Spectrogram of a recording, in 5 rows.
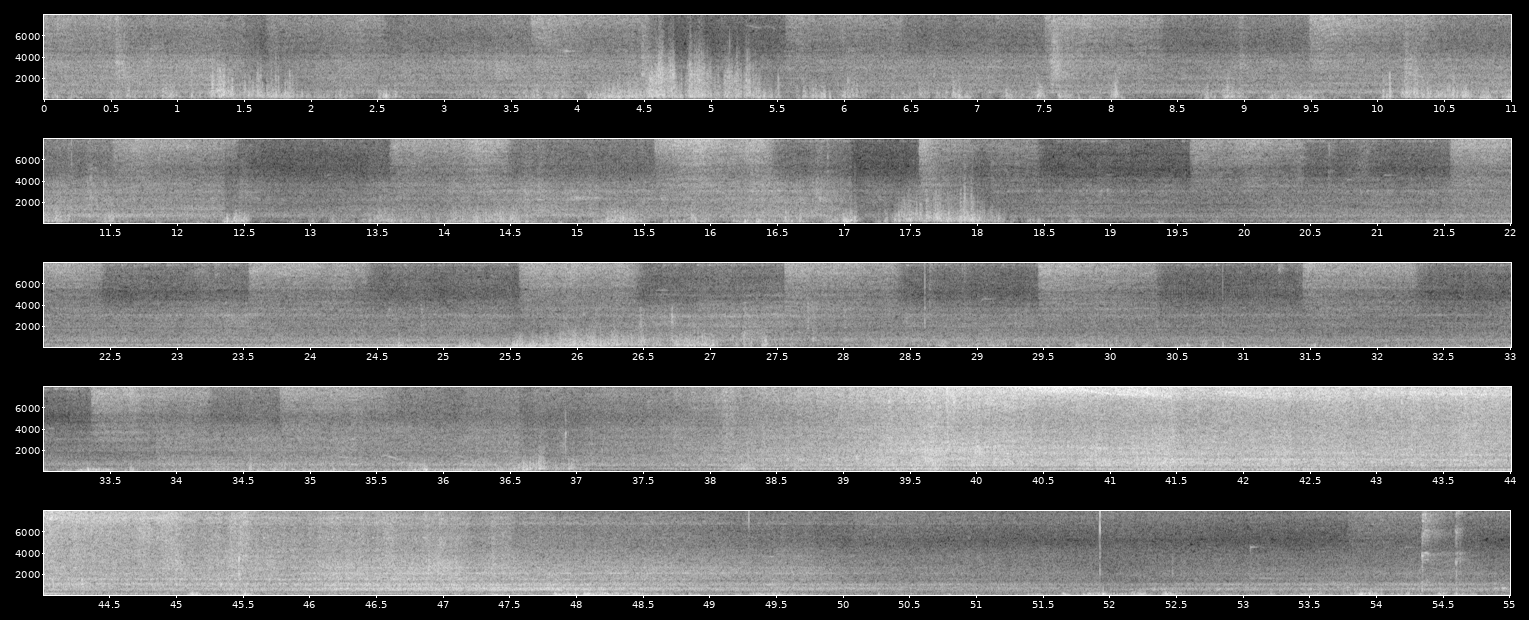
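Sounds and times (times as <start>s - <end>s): diesel train engines running: 0.0s - 55.0s
train wheels clattering and squealing: 3.7s - 4.6s, 14.0s - 17.0s, 37.9s - 45.6s
high whine: 19.6s - 55.0s.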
